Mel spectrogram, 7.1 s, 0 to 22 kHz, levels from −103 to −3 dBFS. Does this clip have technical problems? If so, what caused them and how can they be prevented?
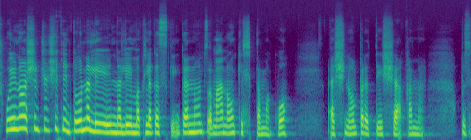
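No, there are no technical faults to report in this speech recording. No working path is listed, so there is nothing further to describe about how any stage of the chain behaves.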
